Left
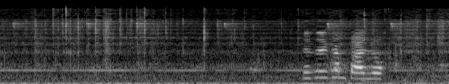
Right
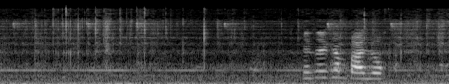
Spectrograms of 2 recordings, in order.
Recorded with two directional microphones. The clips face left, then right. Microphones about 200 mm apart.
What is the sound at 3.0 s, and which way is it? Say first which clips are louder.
Speech: left 1 dB; 20° left (ahead or behind).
